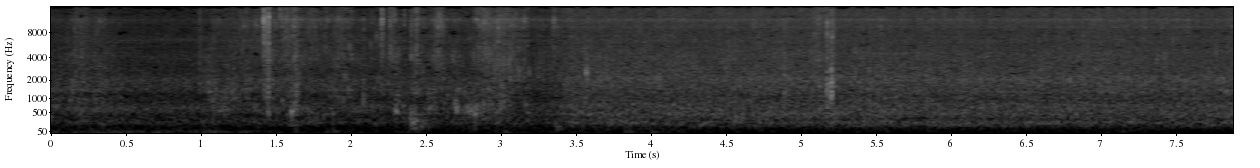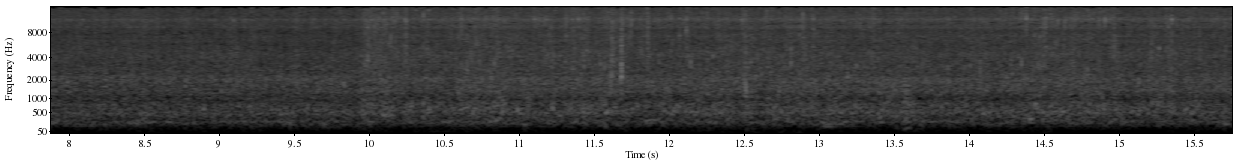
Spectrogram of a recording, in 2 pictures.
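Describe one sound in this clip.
A shallow stream ripples and gurgles over rocks.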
